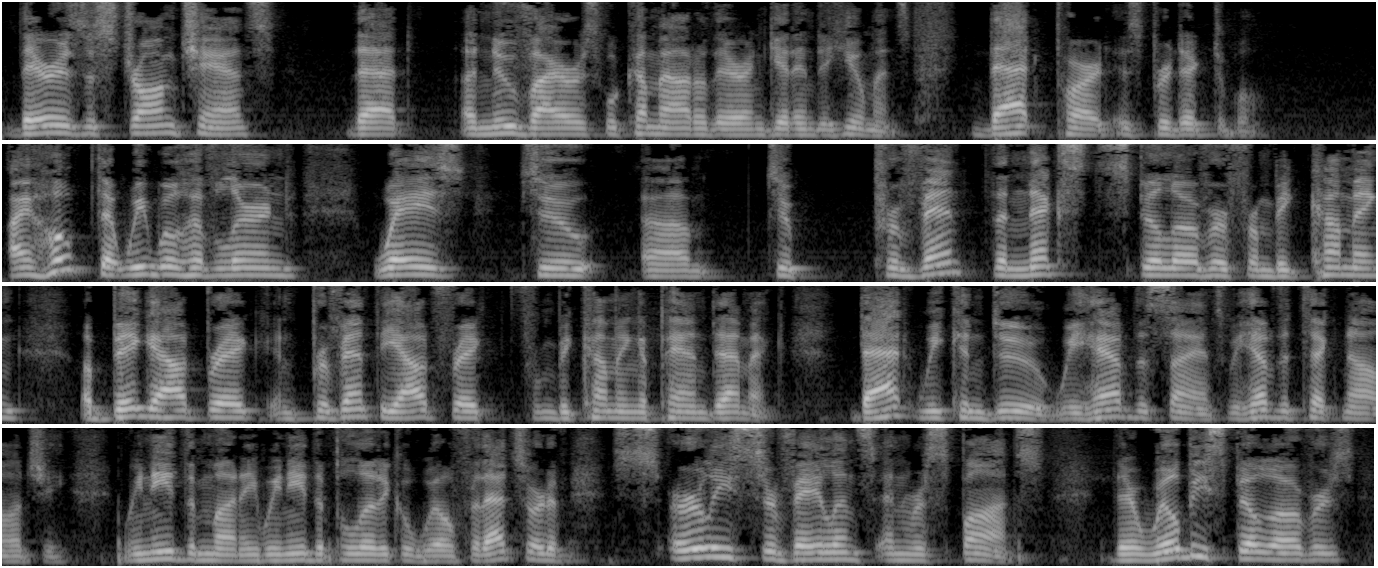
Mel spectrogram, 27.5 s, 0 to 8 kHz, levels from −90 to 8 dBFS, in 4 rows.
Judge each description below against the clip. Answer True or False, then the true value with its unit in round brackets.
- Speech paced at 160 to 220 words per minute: True (180 wpm)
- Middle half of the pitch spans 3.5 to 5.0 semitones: False (2.9 semitones)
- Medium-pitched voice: True (145 Hz)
